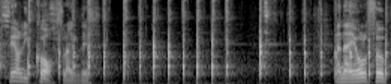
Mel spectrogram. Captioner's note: knife tapping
